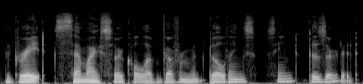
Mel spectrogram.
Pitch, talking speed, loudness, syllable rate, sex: 110 Hz, 150 wpm, -20 LUFS, 5.1 syllables/s, male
